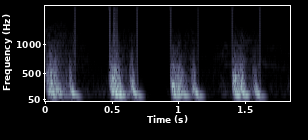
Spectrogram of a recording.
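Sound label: Dog subaortic stenosis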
